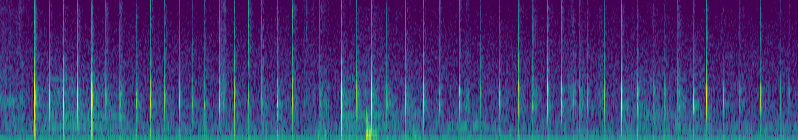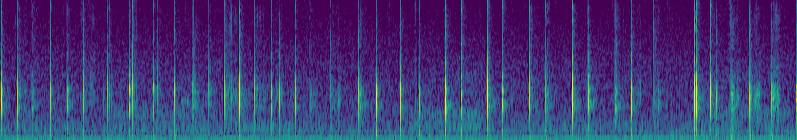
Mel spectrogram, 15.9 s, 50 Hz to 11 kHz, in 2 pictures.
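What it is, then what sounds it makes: Frozen stiff sponge. A kitchen sponge frozen solid is tapped in a quick, uneven series of sharp, dry clicks. Each hard tap dies away almost instantly and centers around 900 Hz, with a faint hiss between hits.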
